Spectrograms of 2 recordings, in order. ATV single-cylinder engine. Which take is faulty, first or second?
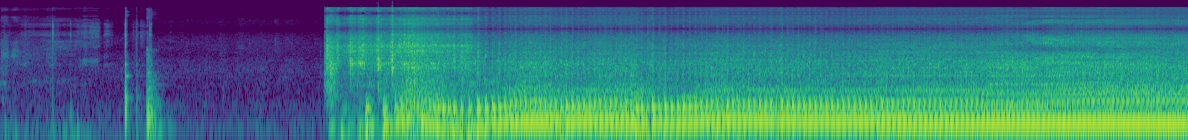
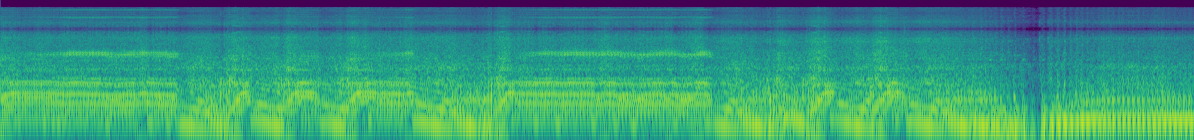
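second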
